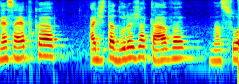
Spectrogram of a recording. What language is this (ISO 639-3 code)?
por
